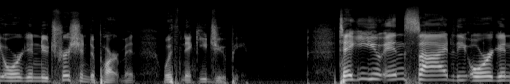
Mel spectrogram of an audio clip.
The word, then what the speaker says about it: Jupe: the correct pronunciation is jupi the e is not silent i am so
